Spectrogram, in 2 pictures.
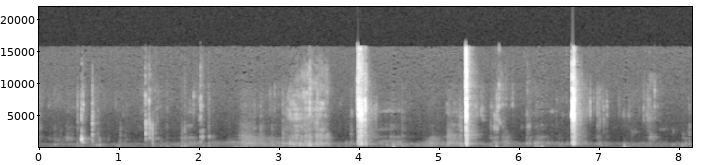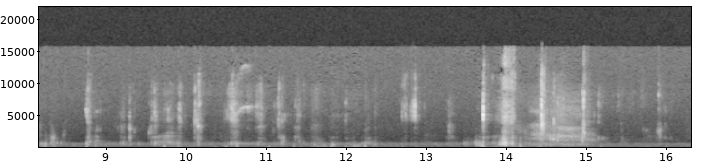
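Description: A child eating jjajangmyeon (black bean noodles) close to a clip-on microphone: chewing with wet mouth smacks and sharp clicks, the loudest about four to seven seconds in. There are two longer noodle slurps, about three seconds in and near the end.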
